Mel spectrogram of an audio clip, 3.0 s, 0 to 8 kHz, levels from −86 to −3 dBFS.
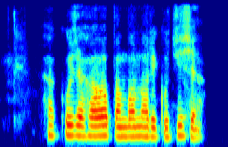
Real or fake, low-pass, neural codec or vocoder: fake; 7.2 kHz; codec, 16 kHz, 4 kbps, FreqCodec, smaller model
